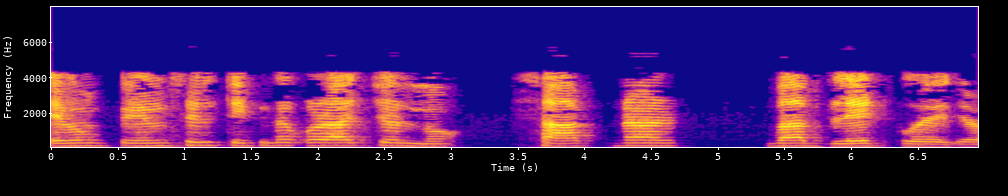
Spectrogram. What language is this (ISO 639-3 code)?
ben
